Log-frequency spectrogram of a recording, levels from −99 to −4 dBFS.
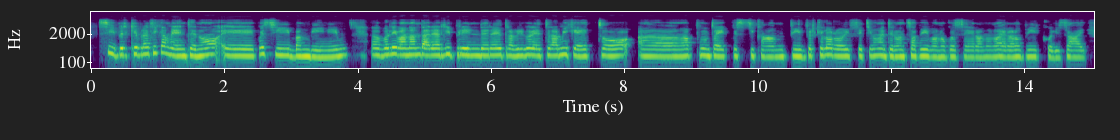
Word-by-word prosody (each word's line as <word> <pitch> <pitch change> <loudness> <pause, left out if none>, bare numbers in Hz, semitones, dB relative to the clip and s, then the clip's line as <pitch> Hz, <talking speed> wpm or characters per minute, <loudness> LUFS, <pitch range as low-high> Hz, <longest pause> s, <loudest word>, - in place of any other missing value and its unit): Sì, 280 -6 +3
perché 235 +3 +3
praticamente, 250 -5 +1
no, 235 +4 +2
ehm, 215 -1 +1
questi 240 -2 0
bambini, 200 -1 +1
uhm, 230 0 -5
volevano 235 0 +4
andare 240 -2 +2
a 230 - +4
"riprendere," 230 -1 +1
tra 225 -1 -2
virgolette, 220 0 0
l'amichetto 220 -1 0
a 205 0 -1
appunto, 220 0 -2
a 205 -1 +2
questi 210 +1 -2
campi, 200 +1 -1
perché 220 +3 -3
loro 230 -2 0
effettivamente 210 +1 -2
non 200 0 0
sapevano 205 -2 -1
cos'erano, 190 -1 -5
no. 195 +1 -4
Erano 195 0 -1
piccoli 195 -2 -5
sai. 190 0 -4
215 Hz, 120 wpm, -23 LUFS, 205-230 Hz, -, volevano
